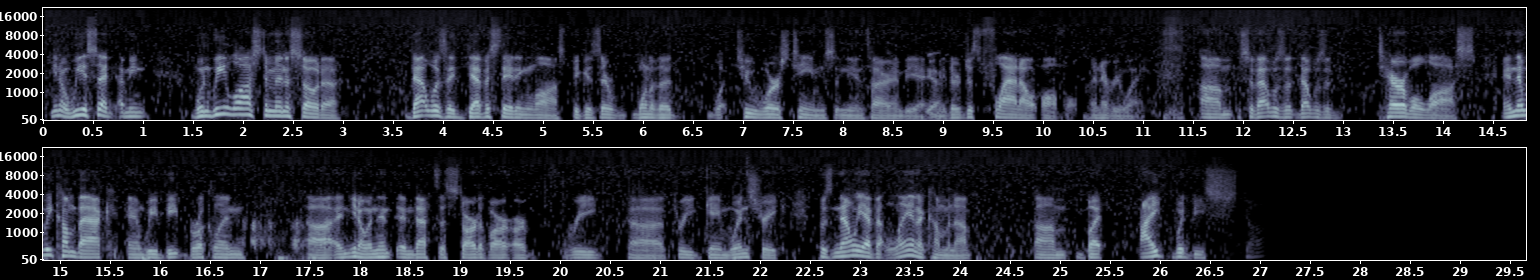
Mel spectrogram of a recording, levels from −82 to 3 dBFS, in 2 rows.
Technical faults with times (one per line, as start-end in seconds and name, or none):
0.00-29.66 overdone noise removal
